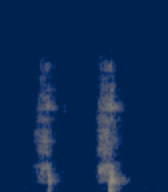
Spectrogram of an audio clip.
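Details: Vocal tic in an adult with Tourette syndrome, who also has eye-twitch, head-jerk and nose-scrunching motor tics; he says the tic happens a lot when he is stressed.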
